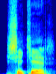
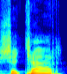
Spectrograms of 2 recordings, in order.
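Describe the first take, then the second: First: The first vowel is a plain, normal 'e'. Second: The first vowel is open, close to an 'a'. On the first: "just go for the normal E" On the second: "instead of şeker"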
